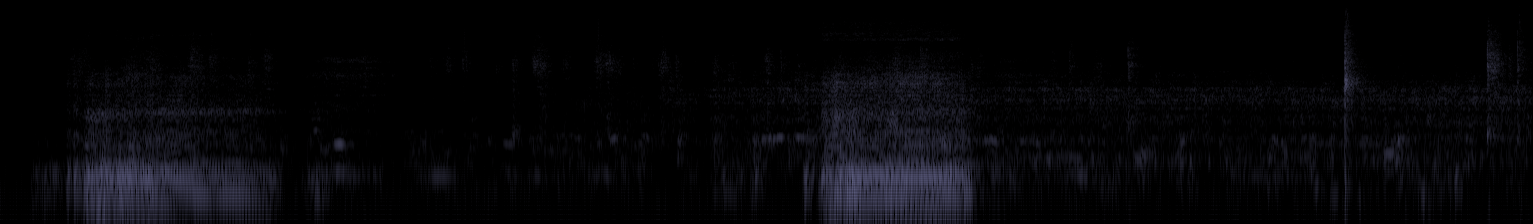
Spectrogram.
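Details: Person snoring with two loud, harsh rattling breaths about five seconds apart over room noise; snoring.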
